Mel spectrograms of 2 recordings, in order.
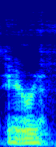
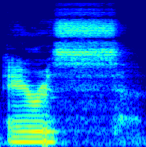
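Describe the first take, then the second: First: The name is said the modern way. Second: The name is said the speaker's first way. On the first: "The more modern pronunciation, or that maybe the correct pronunciation" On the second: "Eris, I said"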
